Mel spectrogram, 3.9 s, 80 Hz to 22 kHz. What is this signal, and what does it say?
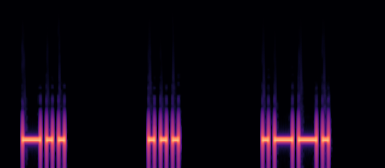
Morse code, heard as a keyed tone, about 19 wpm, spaced as for 8 wpm, 700 Hz. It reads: DSP
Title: 205 Lesson 33e - Letter j - Three Characters 20wpm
